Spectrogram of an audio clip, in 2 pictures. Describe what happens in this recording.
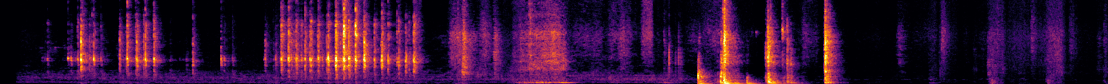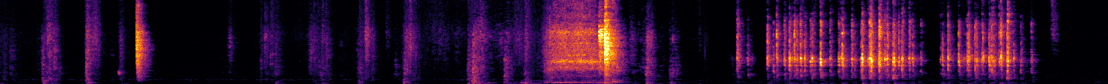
I was typing on a keyboard, got up and closed a window. Then I walked to the switch and turned on the lights. I returned to the desk, sat down and continued typing.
